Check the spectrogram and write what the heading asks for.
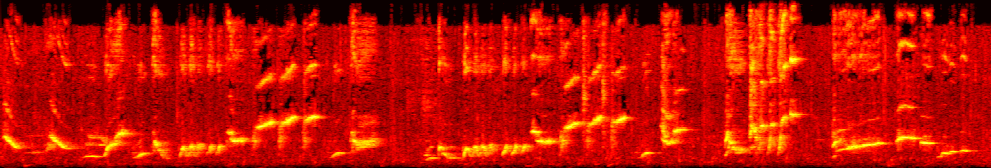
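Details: White-rumped shama singing, a master recording for tutoring other cage songbirds; loud varied phrases mixing clear whistles, rapid trills and harsh buzzy notes, delivered in bursts of a second or two separated by brief gaps.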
